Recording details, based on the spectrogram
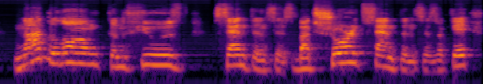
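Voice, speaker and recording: Music plays behind a man speaking at a fairly slow pace with a Ukrainian accent. His intonation is lively. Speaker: journal editor. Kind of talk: conference presentation. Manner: halting, many fillers.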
